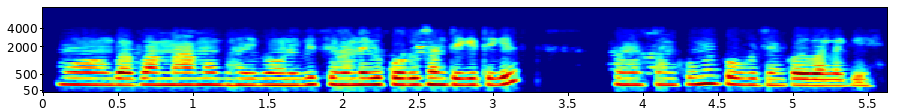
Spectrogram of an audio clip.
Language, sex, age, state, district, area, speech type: Odia, female, 30-45, Odisha, Sambalpur, rural, conversation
